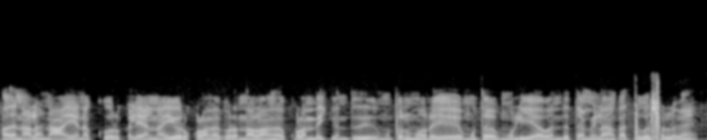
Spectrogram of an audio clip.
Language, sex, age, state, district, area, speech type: Tamil, male, 18-30, Tamil Nadu, Sivaganga, rural, spontaneous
